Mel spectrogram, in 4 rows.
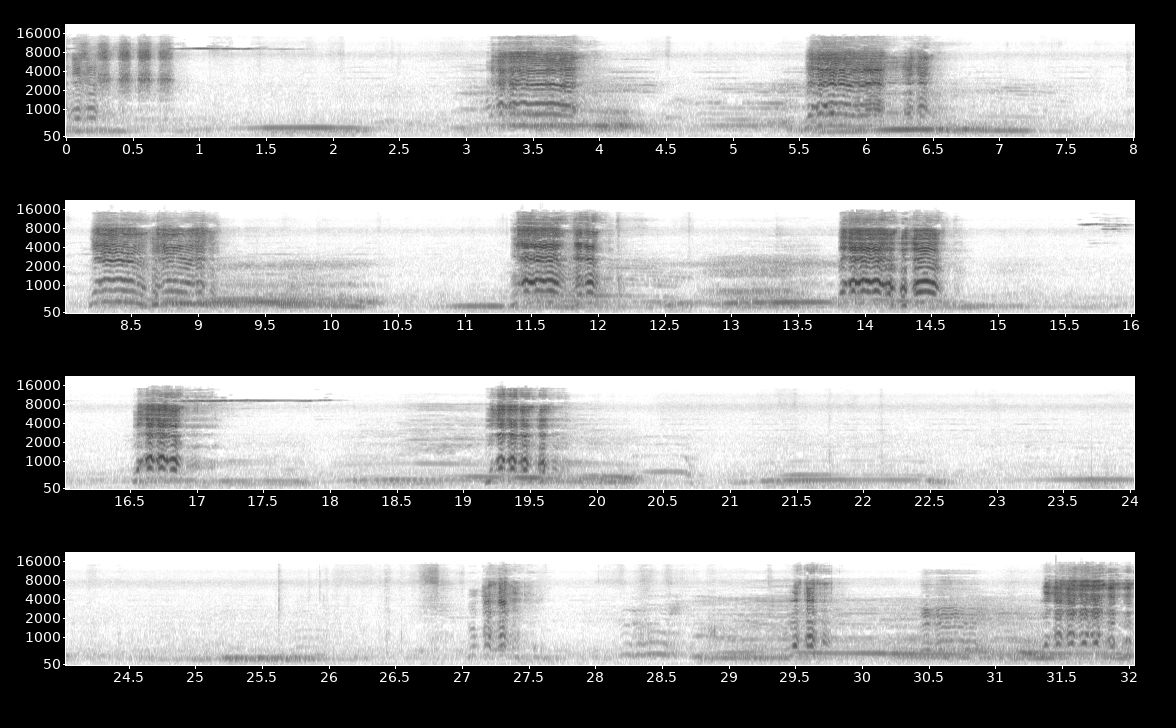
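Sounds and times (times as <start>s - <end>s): soft low goat bleats: 0.0s - 0.8s, 5.5s - 7.4s, 8.2s - 9.2s, 11.3s - 12.3s, 19.2s - 19.8s, 27.0s - 27.6s, 28.2s - 32.0s
goats screaming: 8.2s - 9.2s, 30.4s - 32.0s.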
